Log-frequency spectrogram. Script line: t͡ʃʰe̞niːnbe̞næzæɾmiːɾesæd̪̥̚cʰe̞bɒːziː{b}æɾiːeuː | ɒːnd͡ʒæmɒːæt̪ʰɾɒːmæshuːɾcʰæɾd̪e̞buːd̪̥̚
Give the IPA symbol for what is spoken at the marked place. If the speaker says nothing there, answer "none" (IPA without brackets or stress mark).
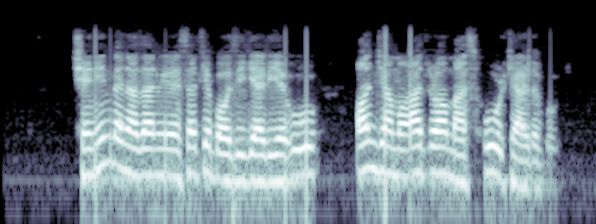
ɟ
